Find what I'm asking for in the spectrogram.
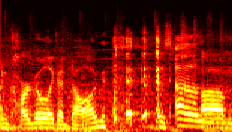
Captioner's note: laughs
